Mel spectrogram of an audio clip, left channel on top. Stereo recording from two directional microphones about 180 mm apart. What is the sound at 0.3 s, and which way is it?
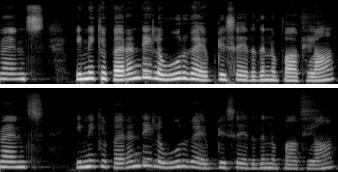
Speech, 55° left (ahead or behind).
